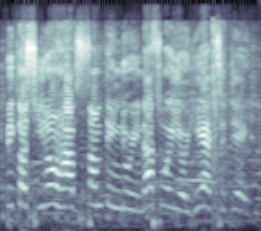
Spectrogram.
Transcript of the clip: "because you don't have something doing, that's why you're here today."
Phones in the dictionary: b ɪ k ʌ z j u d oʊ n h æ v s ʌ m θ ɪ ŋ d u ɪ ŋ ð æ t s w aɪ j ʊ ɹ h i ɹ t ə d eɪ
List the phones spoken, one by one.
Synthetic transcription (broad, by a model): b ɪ k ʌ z j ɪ d oʊ n h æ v s ʌ m θ ɪ ŋ d u ɪ ŋ ð æ t s w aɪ j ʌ ɹ h i ɹ t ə d eɪ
